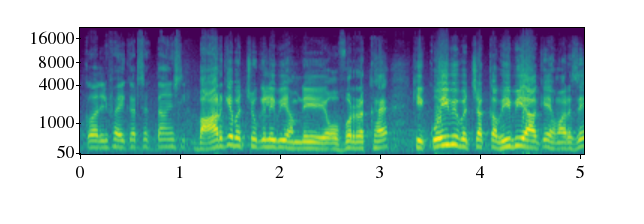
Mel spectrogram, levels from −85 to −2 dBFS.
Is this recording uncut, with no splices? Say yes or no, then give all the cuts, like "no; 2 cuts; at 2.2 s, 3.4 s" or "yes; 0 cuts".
no; 1 cut; at 1.0 s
